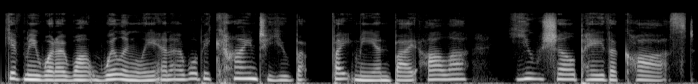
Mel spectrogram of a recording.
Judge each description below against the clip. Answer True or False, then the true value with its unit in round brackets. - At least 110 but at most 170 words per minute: False (205 wpm)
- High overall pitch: True (215 Hz)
